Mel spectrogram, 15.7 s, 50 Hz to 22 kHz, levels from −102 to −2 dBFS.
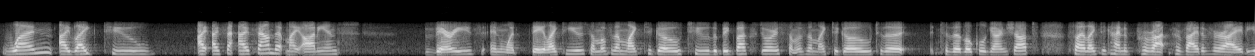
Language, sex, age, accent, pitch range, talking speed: English, female, 40-59, American, 190-245 Hz, 205 wpm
